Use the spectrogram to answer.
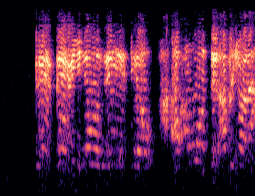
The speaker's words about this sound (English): We got a caller coming in. You want to take this call with me and see what's up?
